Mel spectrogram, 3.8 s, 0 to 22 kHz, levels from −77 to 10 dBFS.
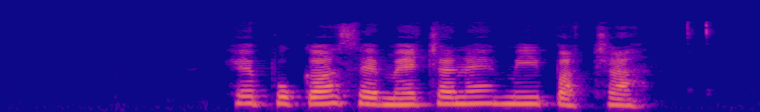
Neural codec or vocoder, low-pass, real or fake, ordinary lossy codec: none; 10.8 kHz; real; MP3, 64 kbps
